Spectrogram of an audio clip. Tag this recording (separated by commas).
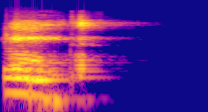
Human voice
